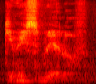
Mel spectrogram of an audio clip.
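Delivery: breathy whispered growl; werewolf whisper. Pretend. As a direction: whisper it menacingly. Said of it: "you do it then".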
